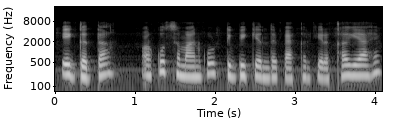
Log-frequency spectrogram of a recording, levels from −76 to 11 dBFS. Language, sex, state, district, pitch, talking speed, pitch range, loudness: Hindi, female, Maharashtra, Washim, 205 Hz, 205 wpm, 185-220 Hz, -17 LUFS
